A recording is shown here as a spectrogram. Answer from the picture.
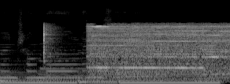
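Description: Handheld electric circular saw starting about a second in, then running with a steady high whine as its blade rips lengthwise along a green bamboo pole.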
